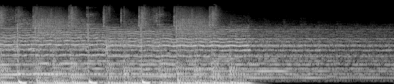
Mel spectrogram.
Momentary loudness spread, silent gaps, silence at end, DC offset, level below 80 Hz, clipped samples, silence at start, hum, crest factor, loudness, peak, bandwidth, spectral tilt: 12 LU; none; 0 s; under 0.1%; -16 dBFS; under 0.1%; 0 s; none; 12 dB; -12 LUFS; 0 dBFS; 16 kHz; -4 dB/octave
